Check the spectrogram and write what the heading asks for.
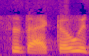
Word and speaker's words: Sevacko: It's just Michele Sevacko. It's Michele with one L. And my last name is spelled S-E-V-A-C-K-O.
